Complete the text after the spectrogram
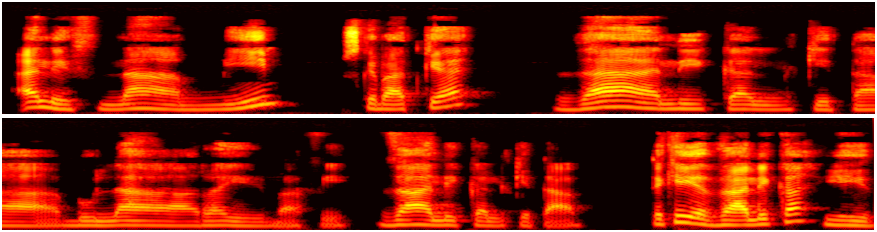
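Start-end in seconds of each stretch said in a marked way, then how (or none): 0.1-1.4 slow, drawn-out recitation; measured, stretched syllables; Quran recitation. Shown as a demonstration. Reciting Quran verse to class. 2.9-6.1 very slow, low, soft recitation; hushed, stretched verse reading; Quran recitation. Shown as a demonstration. Reciting the verse, then repeating it.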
